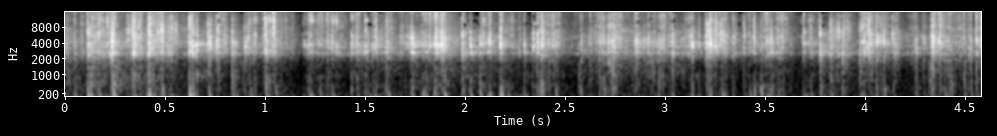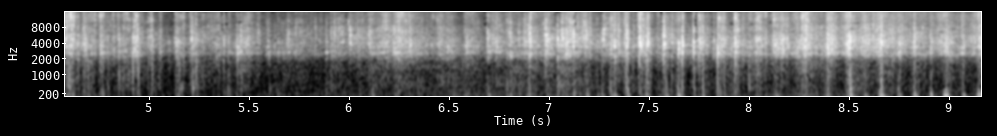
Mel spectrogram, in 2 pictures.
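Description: Long acrylic nails rapidly scratch the rough, sparkly surface of a hand-sized red glitter apple ornament with a stem, held close up. The result is a fast, dense, bright rattling scrape, with crisp rapid ticks running continuously throughout.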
